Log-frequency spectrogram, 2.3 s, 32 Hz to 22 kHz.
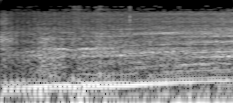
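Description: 2019 Yamaha YZF-R3's parallel-twin engine running at low, steady revs as the bike pulls slowly away from the curb.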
